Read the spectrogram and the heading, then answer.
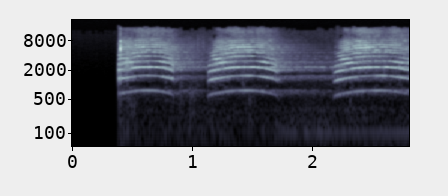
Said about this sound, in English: That, my friends, is the sound of a peacock.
